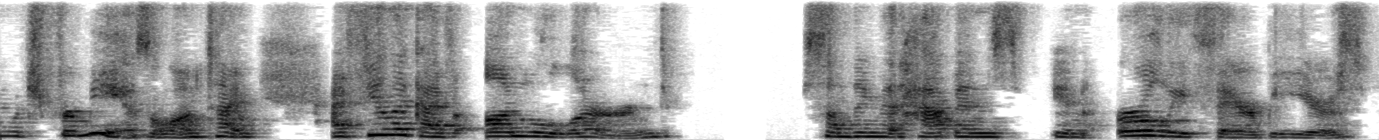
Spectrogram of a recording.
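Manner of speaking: usual speaking voice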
